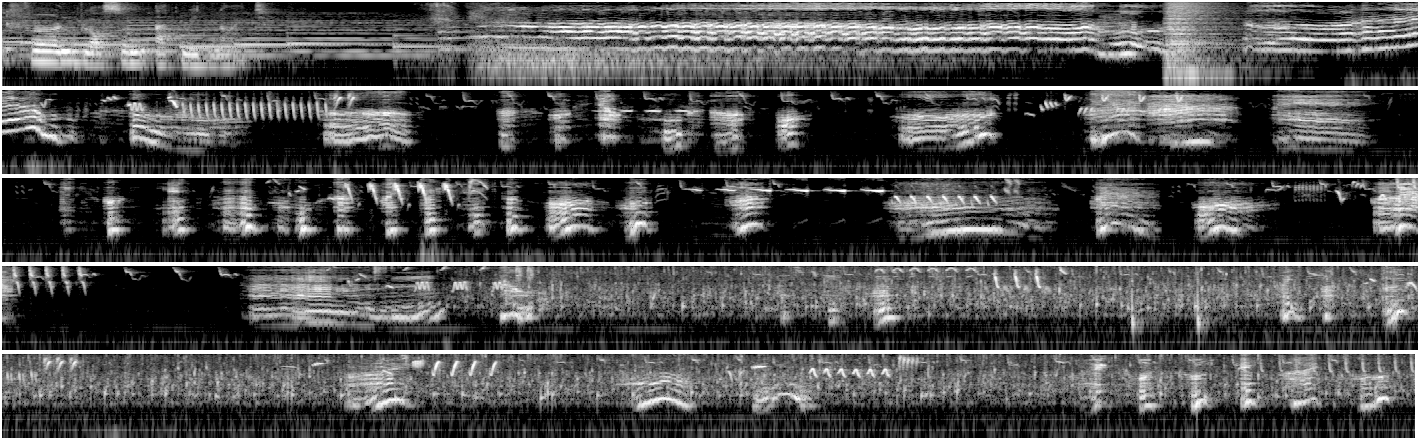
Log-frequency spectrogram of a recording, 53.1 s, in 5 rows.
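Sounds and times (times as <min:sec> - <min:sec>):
birds chirping and calling: 0:10.8 - 0:17.4, 0:26.1 - 0:53.0.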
